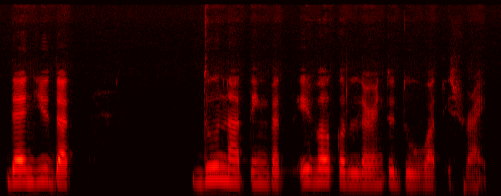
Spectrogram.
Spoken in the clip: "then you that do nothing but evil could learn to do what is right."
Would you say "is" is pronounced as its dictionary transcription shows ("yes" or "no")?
no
